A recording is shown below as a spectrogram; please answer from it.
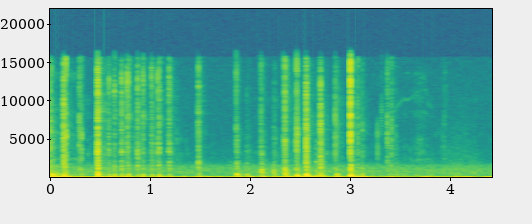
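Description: Computer keyboard typing: a faint, irregular run of keystrokes as a word is typed.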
